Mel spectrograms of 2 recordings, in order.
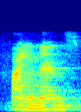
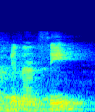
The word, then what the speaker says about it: finance: Next, finance or finance. Finance or financy. It could be with a lowercase I with a maker, or it could be the sound.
